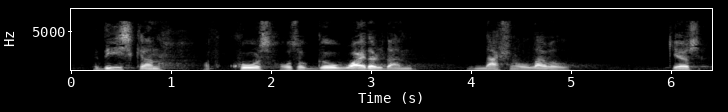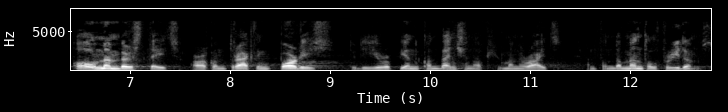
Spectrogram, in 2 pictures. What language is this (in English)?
English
